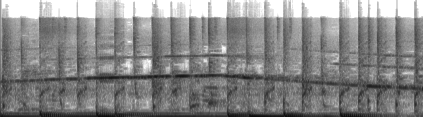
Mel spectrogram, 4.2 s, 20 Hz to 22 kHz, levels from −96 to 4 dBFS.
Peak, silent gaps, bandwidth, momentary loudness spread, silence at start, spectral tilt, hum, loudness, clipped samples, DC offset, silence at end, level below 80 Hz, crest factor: 0 dBFS; none; 12 kHz; 5 LU; 0 s; -3.5 dB/octave; none; -10 LUFS; 0.6%; under 0.1%; 0 s; -12 dBFS; 8 dB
